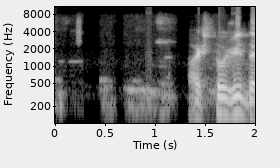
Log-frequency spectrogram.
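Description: Mostly speech: after a few faint clicks and a short, low, steady sound, a man starts speaking over a video-call connection about a second and a half in.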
